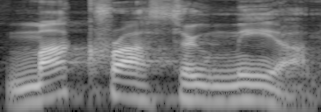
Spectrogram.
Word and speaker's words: makrothumia: This is a Greek word that's pronounced makrothumia, makrothumia, makrothumia, thumia.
